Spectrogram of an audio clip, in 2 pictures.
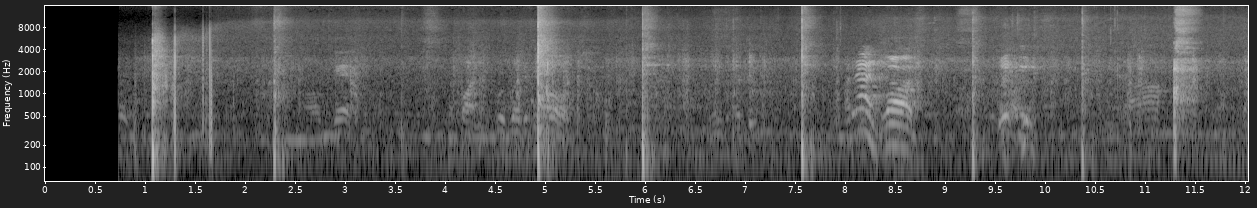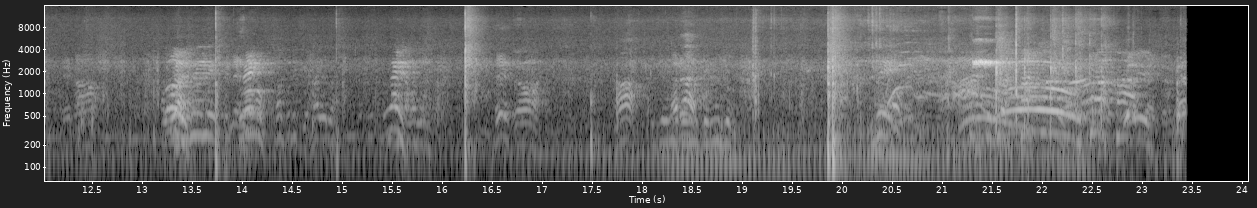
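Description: A volleyball being struck again and again in a rally: sharp single slaps of hands and forearms on the ball, a second to several seconds apart, with players and onlookers calling and shouting between the hits.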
